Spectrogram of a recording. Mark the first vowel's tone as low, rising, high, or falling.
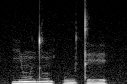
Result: high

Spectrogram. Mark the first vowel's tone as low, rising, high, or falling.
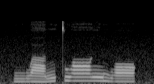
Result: rising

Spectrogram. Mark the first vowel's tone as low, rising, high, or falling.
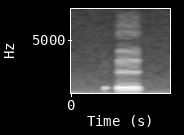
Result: low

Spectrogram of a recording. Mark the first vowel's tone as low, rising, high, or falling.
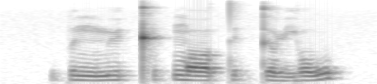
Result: low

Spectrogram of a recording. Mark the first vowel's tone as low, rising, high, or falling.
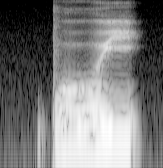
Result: low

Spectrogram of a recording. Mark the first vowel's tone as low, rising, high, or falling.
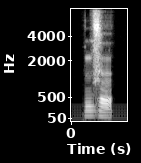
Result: low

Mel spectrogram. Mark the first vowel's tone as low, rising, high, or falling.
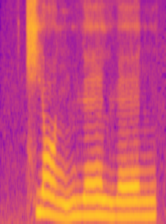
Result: falling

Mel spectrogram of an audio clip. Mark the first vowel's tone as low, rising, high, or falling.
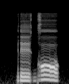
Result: low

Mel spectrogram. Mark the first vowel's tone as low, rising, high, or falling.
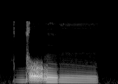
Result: high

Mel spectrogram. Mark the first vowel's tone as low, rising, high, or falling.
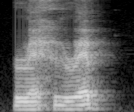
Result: rising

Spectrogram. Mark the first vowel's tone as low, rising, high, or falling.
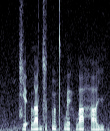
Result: low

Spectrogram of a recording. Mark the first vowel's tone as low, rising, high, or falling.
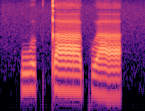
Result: rising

